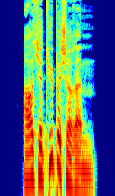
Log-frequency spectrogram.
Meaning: strong dative masculine/neuter singular comparative degree of archetypisch
- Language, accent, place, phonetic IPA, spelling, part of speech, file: German, Germany, Berlin, [aʁçeˈtyːpɪʃəʁəm], archetypischerem, adjective, De-archetypischerem.ogg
